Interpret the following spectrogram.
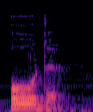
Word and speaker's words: order: Order, order. Fijaos que esa O primera va seguida por una R y lo que hace es alargar su sonido.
